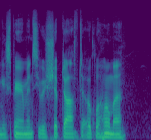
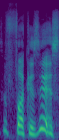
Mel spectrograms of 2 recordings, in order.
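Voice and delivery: indignant; 13 semitones higher, slower than usual. Retold or imitated. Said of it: "and I'm getting pissed".

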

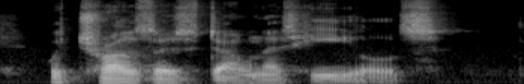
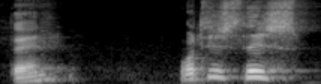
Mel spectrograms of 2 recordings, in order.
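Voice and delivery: sharp, much higher and louder demand; impatient; 12 semitones higher, 7 dB louder than usual. A narrator's reading. Buck Mulligan pressing Stephen for an answer, impatient and loud. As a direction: snap the question out, losing patience. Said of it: "Buck Mulligan asked impatiently".

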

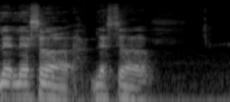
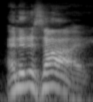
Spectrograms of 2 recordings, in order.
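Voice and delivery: wrestler entrance; 4 semitones lower, 7 dB louder, slower than usual. Pretend.

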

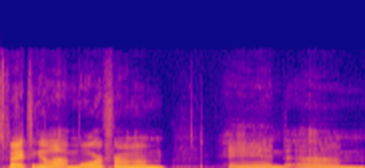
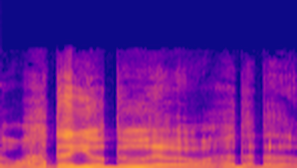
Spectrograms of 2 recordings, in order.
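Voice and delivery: high, strangled gremlin voice; mocking gremlin-like squawk; strained T'Challa impression; 6 semitones higher, 4 dB quieter, much slower than usual. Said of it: "like, a strain on his voice".

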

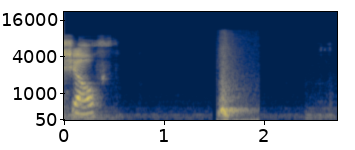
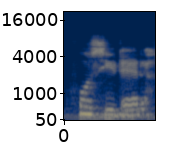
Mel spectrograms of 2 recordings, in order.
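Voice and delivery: muttering sarcastically under breath; muttered; 6 semitones lower, 17 dB quieter, faster than usual. Acted. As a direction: grumble it to yourself. Muttered reply after being overheard.

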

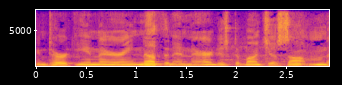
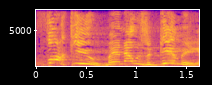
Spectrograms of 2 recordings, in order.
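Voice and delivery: high, loud furious yell at a golf buddy; shrill-free mock rage, loud and high; angry yell; 5 dB louder than usual. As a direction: snap it like a sore loser. Cutthroat golf buddies yelling.

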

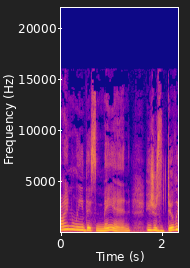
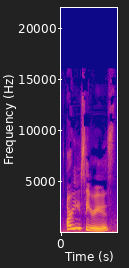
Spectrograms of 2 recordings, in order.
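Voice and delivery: "Are you serious?" repeated through a laugh; laughing disbelief; 3 semitones higher than usual. Retold or imitated. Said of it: "I threw a fit".

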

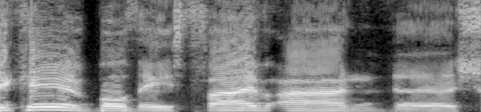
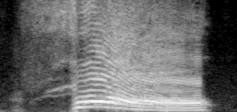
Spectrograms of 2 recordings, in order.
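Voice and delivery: ordinary talk, nothing marked

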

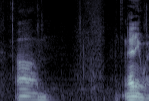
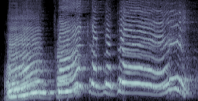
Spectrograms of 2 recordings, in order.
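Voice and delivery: high laughing; much slower than usual. Real, not acted. High laughing after the mock wail.

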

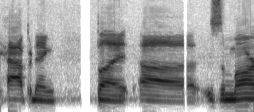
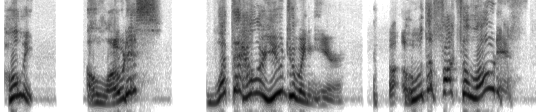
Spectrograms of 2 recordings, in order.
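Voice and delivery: much higher, startled exclamation; shocked to see an old friend; surprised Persephone; 13 semitones higher, 3 dB louder than usual. Acted. Persephone startled to find the player here, much higher.

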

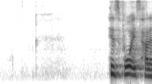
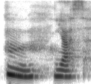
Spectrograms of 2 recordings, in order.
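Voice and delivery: considering; 3 dB louder than usual. Acted. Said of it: "obviously considering".

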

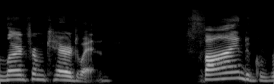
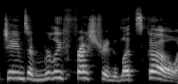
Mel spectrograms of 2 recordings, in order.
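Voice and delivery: a firm, louder retold scolding; frustrated mom; 5 semitones higher, 6 dB louder than usual. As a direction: mom retelling her frustrated push to leave, mildly louder. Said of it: "I was really frustrated with him".

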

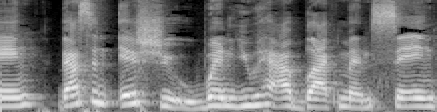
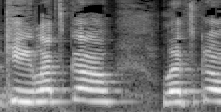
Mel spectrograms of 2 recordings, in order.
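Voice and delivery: higher-pitched, hurried friends' plea; imitated urging; 7 semitones higher than usual. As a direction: mimic friends pulling her away. Friends urge her to leave.

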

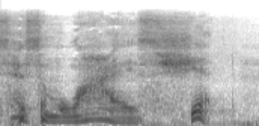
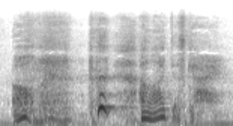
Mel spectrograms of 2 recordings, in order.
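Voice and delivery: lightly voiced fan, much higher with a laugh; imitating a delighted new listener; excited listener; 8 semitones higher than usual. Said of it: "and then they may say".

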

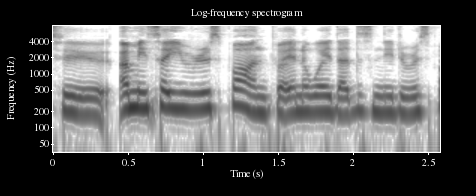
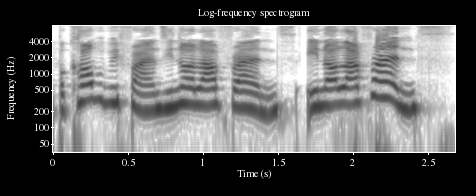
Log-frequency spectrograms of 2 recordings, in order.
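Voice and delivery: mock the man's insistent pleading; raised, repetitive mock objection; mock protesting; 3 semitones higher, 4 dB louder than usual. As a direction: imitate his pushy protest, higher and a little louder. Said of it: "Like that".

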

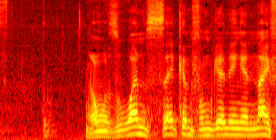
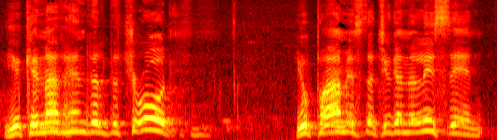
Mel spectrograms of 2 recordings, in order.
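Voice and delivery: retold scream; 6 semitones higher than usual. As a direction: yell him back down onto the couch. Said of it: "he started to scream".

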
